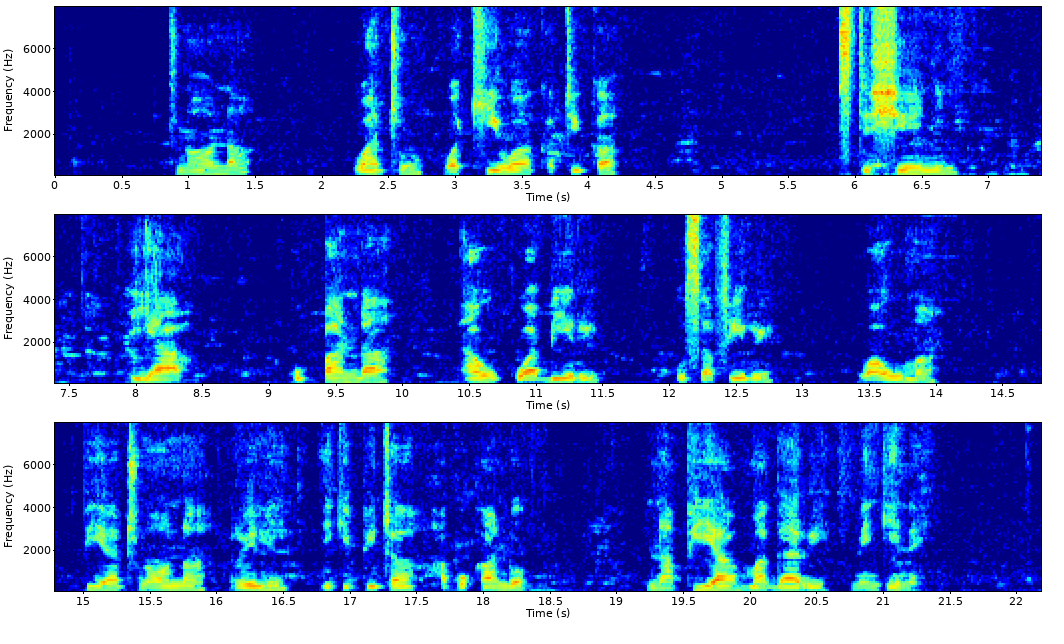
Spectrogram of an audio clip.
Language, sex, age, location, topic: Swahili, male, 25-35, Nairobi, government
